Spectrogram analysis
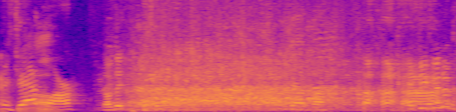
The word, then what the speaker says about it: Jaguar: roughly no not a Jaguar jagar if you're going to promote them at least learn to say it properly how am I Jaguars three syllables over here yeah you say you're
